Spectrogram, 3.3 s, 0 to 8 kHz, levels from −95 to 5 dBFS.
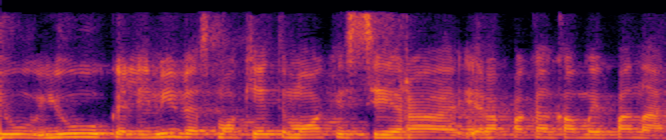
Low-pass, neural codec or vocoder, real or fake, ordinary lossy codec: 7.2 kHz; none; real; MP3, 64 kbps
